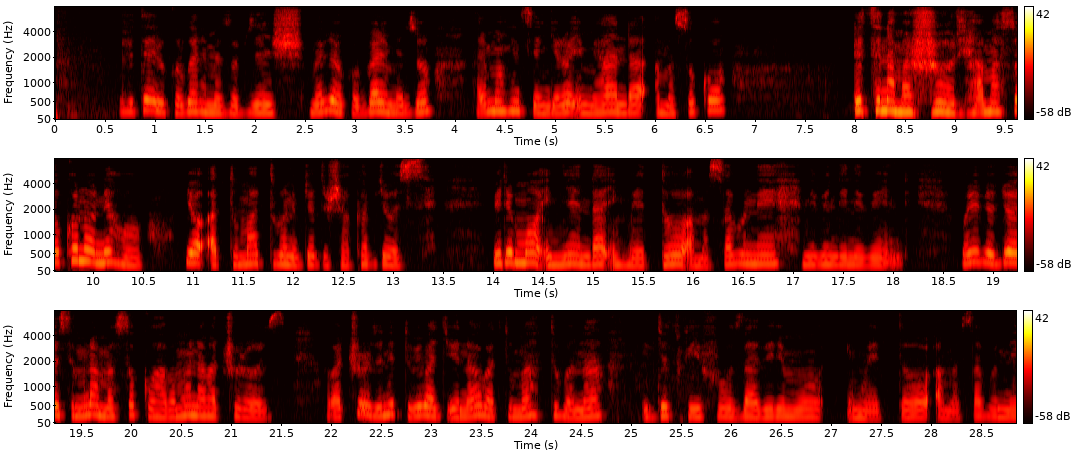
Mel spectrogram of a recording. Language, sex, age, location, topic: Kinyarwanda, female, 18-24, Musanze, government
